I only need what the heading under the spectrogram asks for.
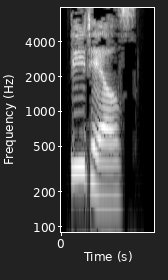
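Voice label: "details", British English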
